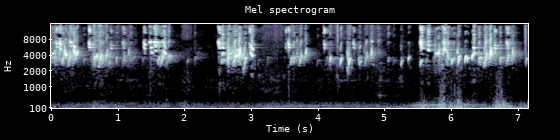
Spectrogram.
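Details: Goldfinch twittering in loud, scratchy bursts of high notes separated by short gaps, mixing buzzy rattles with clear chirps; soft low-pitched background noise, stronger toward the end.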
